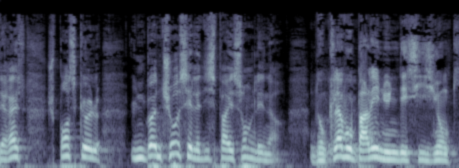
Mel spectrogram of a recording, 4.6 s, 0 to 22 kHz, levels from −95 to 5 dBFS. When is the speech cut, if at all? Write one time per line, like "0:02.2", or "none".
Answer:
none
